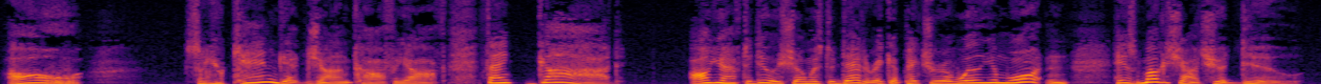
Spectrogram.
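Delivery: high, loud burst of relieved hope; excited relief. A narrator's reading. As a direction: rush it out, elated at the way out. Wife sees a way to free John.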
